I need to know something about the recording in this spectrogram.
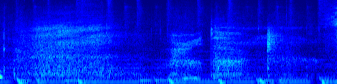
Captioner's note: inhales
